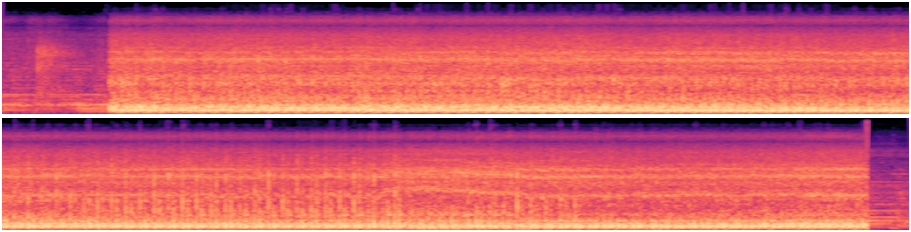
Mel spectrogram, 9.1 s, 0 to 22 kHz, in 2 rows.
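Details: 2018 Honda Africa Twin at 44,000 km, first start after maintenance (spark plugs, air filters, brakes, coolant) and major reassembly: catches and settles into steady, even, smooth idle with no knocks or rattles; runs healthy.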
